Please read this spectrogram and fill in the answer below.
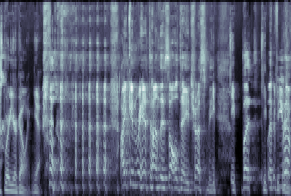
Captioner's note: laughing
